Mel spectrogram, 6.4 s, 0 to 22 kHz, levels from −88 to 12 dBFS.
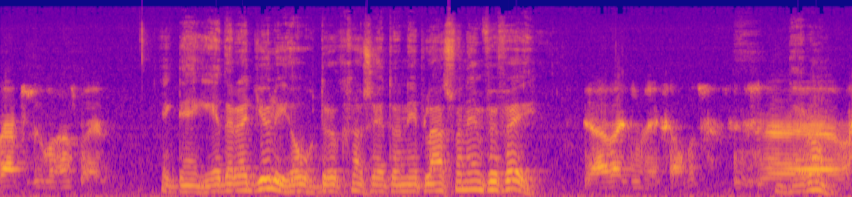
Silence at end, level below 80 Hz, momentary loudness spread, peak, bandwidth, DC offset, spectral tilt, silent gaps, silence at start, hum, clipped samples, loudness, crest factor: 0 s; -42 dBFS; 12 LU; 0 dBFS; 19.5 kHz; under 0.1%; -3.5 dB/octave; none; 0 s; none; under 0.1%; -13 LUFS; 14 dB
